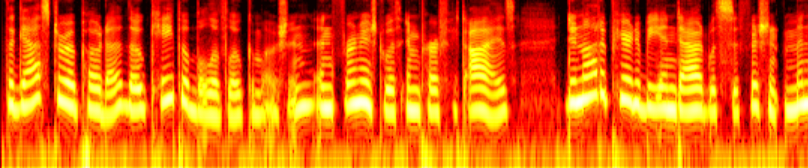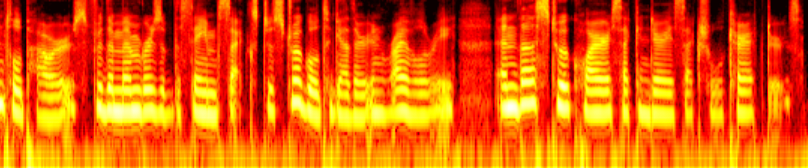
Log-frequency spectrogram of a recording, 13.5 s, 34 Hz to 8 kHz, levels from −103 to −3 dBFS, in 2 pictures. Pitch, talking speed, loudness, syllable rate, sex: 225 Hz, 180 wpm, -18 LUFS, 5.9 syllables/s, female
